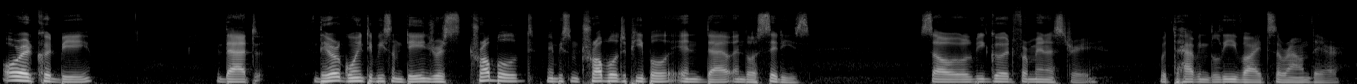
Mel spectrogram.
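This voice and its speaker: A man's voice: mid-range voice, unhurried, a little mellow, clear, resonant tone, dry recording. A man hosting a live Bible study, musing casually in a rambling, filler-heavy way as he thinks aloud. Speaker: Bible study livestream host.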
